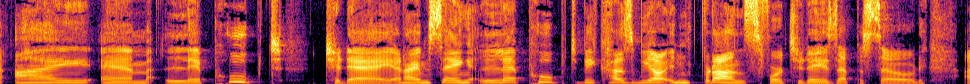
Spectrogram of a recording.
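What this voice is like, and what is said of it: Put-on mock French accent. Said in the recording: “I don't know what kind of accent that was. I apologize.”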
